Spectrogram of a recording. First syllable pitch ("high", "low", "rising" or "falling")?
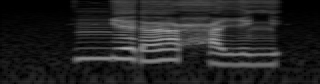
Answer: falling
